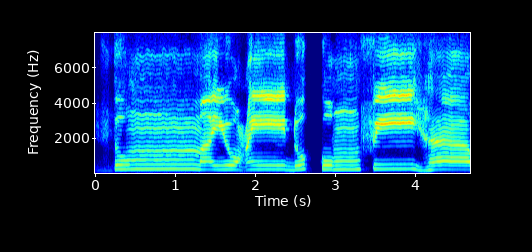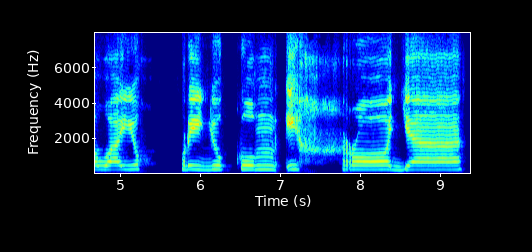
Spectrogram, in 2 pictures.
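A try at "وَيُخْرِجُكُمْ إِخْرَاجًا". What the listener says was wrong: Kenapa kho yang kedua lebih bagus daripada kho yang pertama? Kho pertama nggak kedengeran. Alirkan ke depan. Dorong ke depan suaranya. Wa yukhri. Wa yukhrijukum ikhraja.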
